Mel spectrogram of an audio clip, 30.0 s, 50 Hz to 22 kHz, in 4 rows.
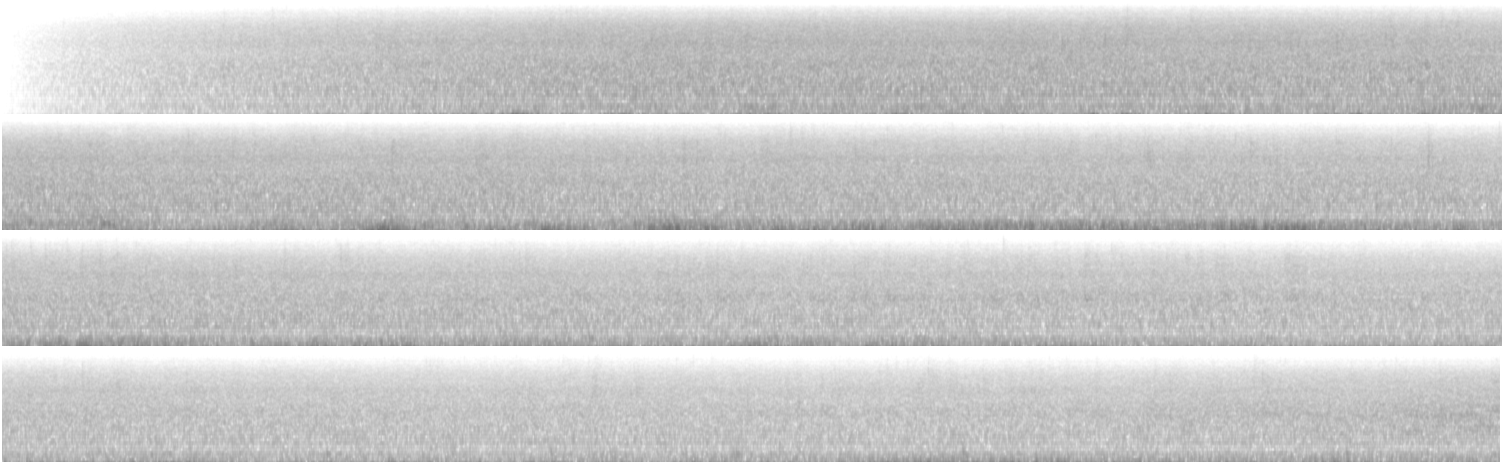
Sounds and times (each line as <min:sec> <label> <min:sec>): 0:00.1 heavy rain 0:29.9
0:22.0 vehicles passing by in the wet street 0:29.9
